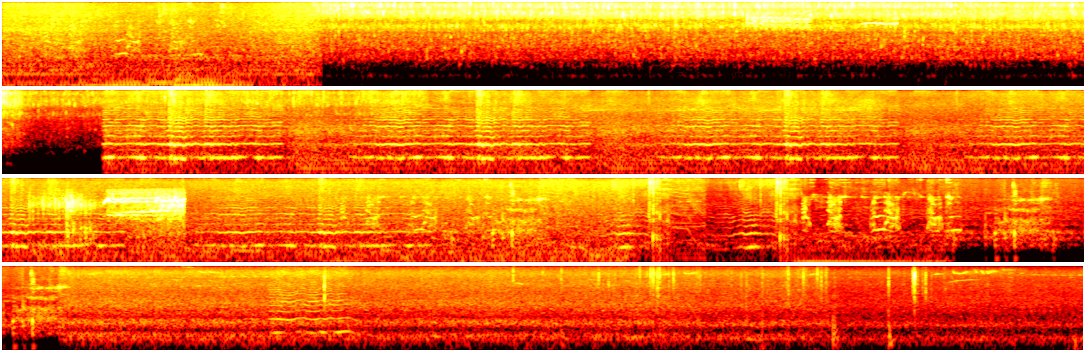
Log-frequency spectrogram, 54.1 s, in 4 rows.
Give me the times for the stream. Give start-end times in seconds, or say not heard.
0.0-35.1.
